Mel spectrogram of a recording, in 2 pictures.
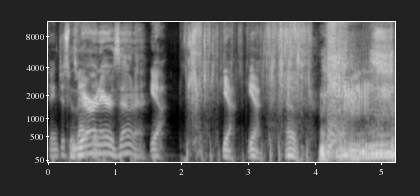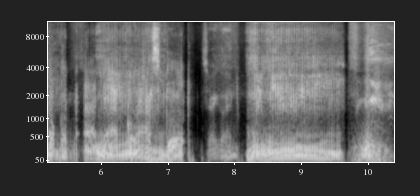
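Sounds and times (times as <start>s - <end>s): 
speech: 0.0s - 8.9s
person snorting into the microphone: 3.2s - 7.3s, 8.2s - 10.3s.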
